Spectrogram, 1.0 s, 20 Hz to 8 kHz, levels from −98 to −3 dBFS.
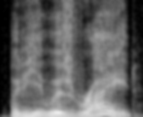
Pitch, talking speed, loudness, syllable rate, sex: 175 Hz, 250 wpm, -17 LUFS, 4.9 syllables/s, male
